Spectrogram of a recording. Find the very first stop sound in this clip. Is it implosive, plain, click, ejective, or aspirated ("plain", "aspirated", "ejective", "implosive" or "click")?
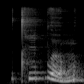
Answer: aspirated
